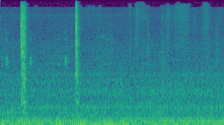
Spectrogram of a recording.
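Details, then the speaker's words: Nissan Grand Livina driven on a rough, corrugated road test after steering rack repair; low even road rumble with only a couple of faint ticks and no clunks or rattles; the front end is tight, with no suspension noise. "Coba kita jalan yang keeriting Jan kita tesin Jeleng Kiting dulu ini udah enak si juragannya ini jalan ini udah enggak ada bunyi"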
